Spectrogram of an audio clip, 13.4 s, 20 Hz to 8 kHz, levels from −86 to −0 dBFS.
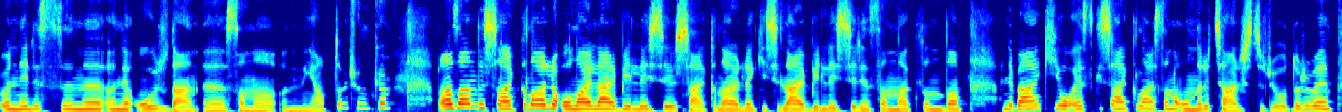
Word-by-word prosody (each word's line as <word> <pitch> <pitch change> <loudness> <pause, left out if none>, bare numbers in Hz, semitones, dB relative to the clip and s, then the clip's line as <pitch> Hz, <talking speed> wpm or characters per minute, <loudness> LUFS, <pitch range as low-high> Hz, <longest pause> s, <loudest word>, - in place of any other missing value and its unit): önerisini, 245 0 0
hani, 225 0 +1
o 220 +3 0
yüzden, 190 -11 -1
ııı, 155 -1 -4
sana 155 -3 -4 0.3
yaptım 155 - -9
çünkü 340 -1 -5 0.5
bazen 325 +1 +7
de 330 - +1
şarkılarla 300 +1 +4
olaylar 250 0 +5
birleşir, 235 -1 -1
şarkılarla 210 0 -1
kişiler 210 0 0
birleşir 215 0 -2
insanın 205 -1 -3
aklında. 210 +1 -2 0.4
Hani, 275 +1 -4
belki 285 0 +1
o 270 - +2
eski 260 +4 -4
şarkılar 265 -2 -1
sana 260 -1 -2
onları 220 +3 0
çağrıştırıyordur 165 +4 -4
ve 255 0 +2
235 Hz, 120 wpm, -22 LUFS, 210-260 Hz, 0.5 s, bazen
